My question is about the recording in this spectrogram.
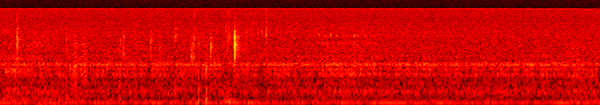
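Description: Faint steady background hum with a few soft clicks, the sharpest a little over two seconds in.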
